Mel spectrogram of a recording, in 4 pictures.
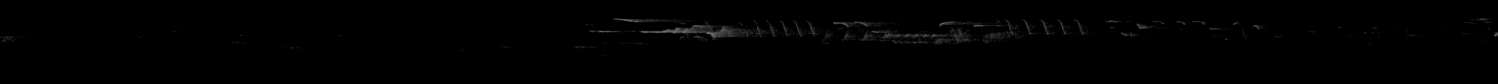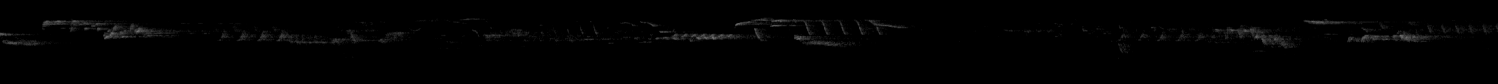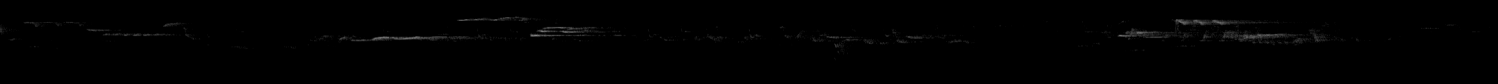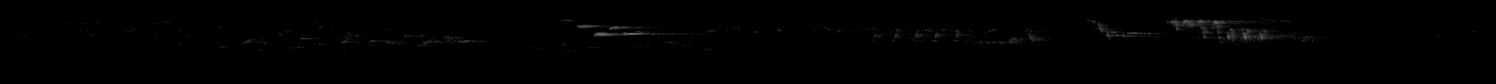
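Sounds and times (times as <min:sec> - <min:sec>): songbird singing trills: 0:04.6 - 0:59.9.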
